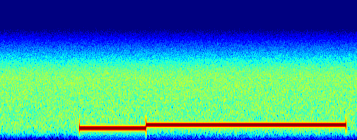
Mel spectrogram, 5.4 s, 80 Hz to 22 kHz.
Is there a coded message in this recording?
Yes: two-tone page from 1.2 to 5.2 s, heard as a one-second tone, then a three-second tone, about 350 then 430 Hz.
